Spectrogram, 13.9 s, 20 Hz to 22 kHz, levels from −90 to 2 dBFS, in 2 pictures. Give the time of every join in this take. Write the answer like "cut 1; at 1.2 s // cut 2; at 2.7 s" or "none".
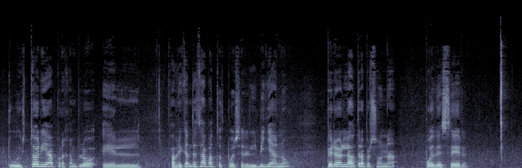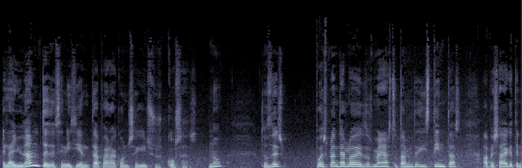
cut 1; at 6.9 s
